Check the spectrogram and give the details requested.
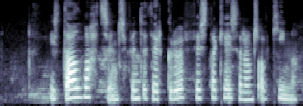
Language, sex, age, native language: Icelandic, female, 20-29, Icelandic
